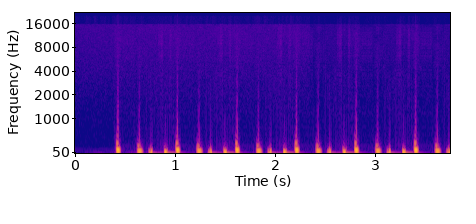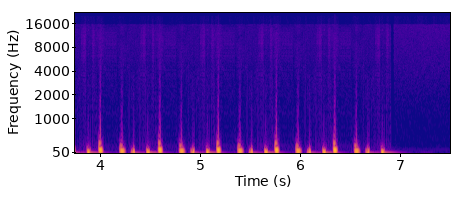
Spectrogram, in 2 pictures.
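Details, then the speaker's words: Patient with both S3 and S4 gallop; regular heartbeat with extra low sounds before and after the main pair. "here is a patient with both an S3 and an S4 at a heart rate of 60 beats per minute with a recording made during expiration and thus without an S2 split"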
